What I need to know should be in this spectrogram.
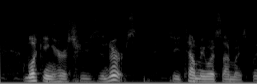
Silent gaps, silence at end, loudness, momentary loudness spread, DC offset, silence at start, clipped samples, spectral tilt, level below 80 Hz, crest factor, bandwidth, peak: none; 0 s; -34 LUFS; 14 LU; 2%; 0.25 s; under 0.1%; -7.5 dB/octave; -66 dBFS; 22 dB; 13 kHz; -12 dBFS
